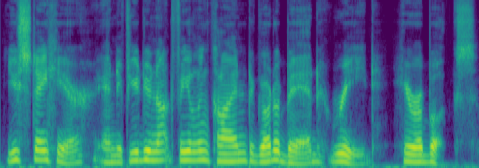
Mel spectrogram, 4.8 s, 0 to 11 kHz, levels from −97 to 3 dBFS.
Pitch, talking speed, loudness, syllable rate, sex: 145 Hz, 215 wpm, -16 LUFS, 5.2 syllables/s, male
